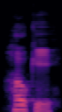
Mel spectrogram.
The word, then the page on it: hokey: American English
